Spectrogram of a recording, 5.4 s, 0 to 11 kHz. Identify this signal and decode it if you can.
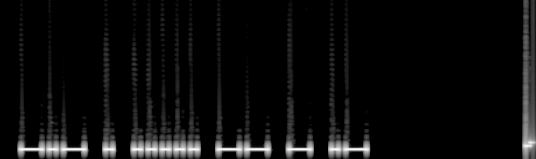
Morse code, heard as a keyed tone, about 17 wpm, 700 Hz. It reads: KE5MTA
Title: USA Callsign DE Callsign 17wpm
